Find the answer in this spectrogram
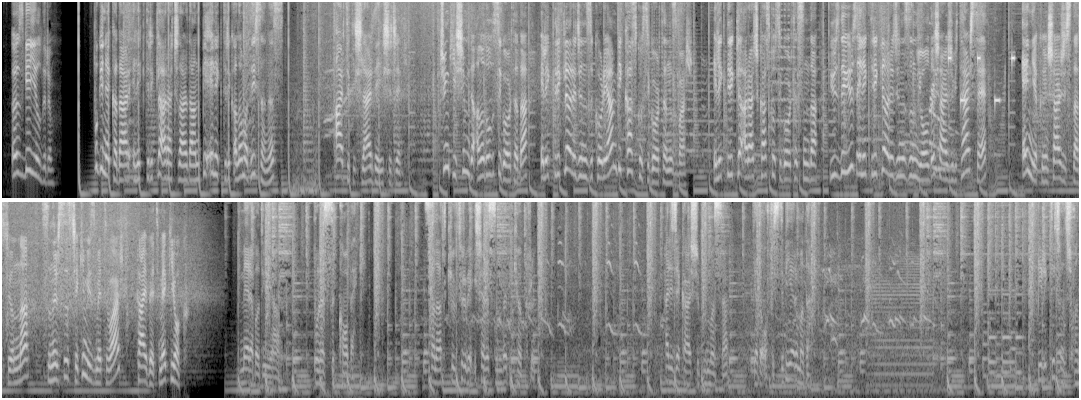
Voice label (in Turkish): turkce kadin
